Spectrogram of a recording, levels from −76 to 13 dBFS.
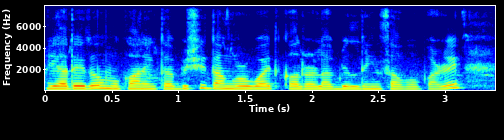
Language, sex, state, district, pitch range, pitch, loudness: Nagamese, female, Nagaland, Dimapur, 215-240 Hz, 230 Hz, -17 LUFS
